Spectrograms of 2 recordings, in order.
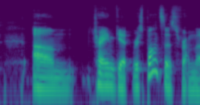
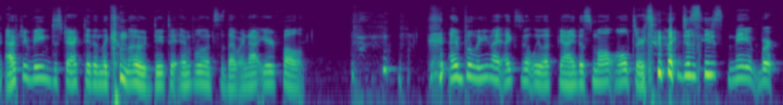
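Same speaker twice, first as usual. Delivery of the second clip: higher, mock-formal letter reading; raised, overly proper read-aloud voice; 5 semitones higher, 6 dB louder than usual. Reads letter, starts cracking up.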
